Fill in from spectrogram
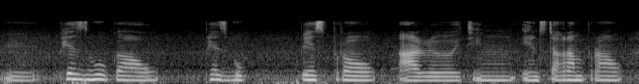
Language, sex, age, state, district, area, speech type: Bodo, female, 30-45, Assam, Goalpara, rural, spontaneous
